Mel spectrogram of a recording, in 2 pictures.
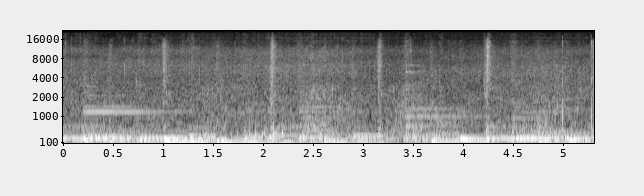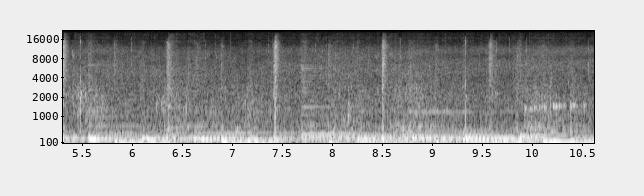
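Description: A boat glides across water in Minecraft with a steady splashing and sloshing wash, paddle strokes heard as faint regular ticks over a soft, continuous game background.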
